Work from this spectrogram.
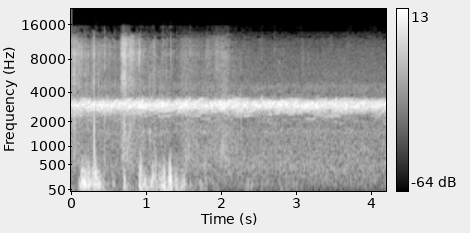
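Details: A dense chorus of what are believed to be spring peepers at a lake in the Westhampton Dwarf Pine Barrens, Long Island, on a Tuesday, countless high peeps merging into one steady, shrill ring.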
